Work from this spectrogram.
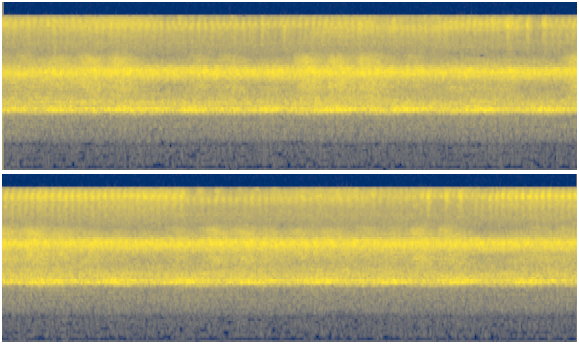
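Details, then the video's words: Forest crickets keep up a steady, thick high trill, several pitch layers buzzing together without pause, faint pulsing visible in the upper band. "Forest Sounds and Crickets"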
